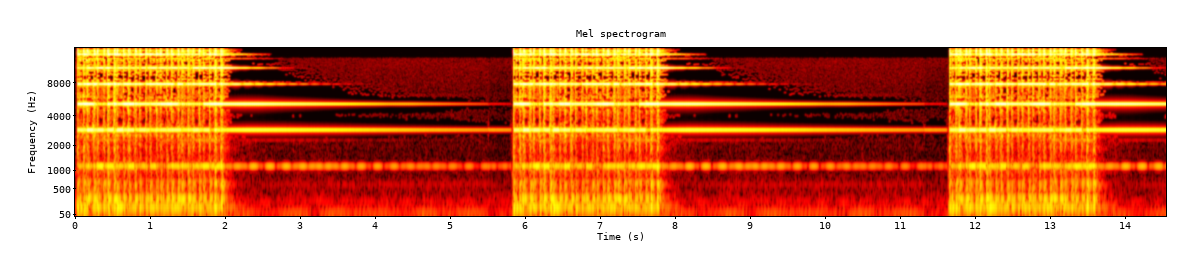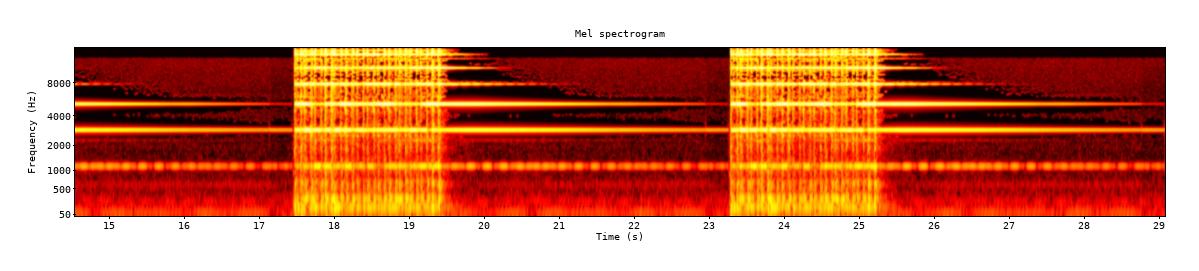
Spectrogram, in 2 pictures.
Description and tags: antique phone - manually operated
An antique crank phone that didn't work - but I needed to hear how it would have sounded - I manually tapped the bell with it's clapper at a regular pulse... copied that file to another track and offset it so as to double it's pulses. Recorded with one channel from a Sony ECM-99 stereo microphone to SonyMD (MZ-N707)
antique, phone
